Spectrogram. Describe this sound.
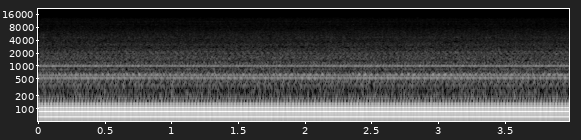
Car Engine Loop
Motor Engine of an Opel Astra 1.6_16V. Recorded with a Zoom H2.
Also available under terms of GPLv2, v3 or later.
Photo:
Opel Astra 1.6_16V Engine
automobile, gas, jet, loop, run, stutter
